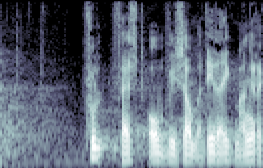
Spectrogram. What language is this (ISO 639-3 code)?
dan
